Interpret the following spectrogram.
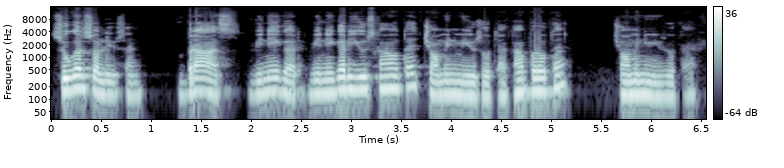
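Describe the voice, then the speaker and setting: A man teaching a science lesson to school students, reading English definitions slowly and then explaining in Hindi in an easygoing, coaxing way. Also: medium pitch, dark tone. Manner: coaxing, informal, addresses students as bhaiya. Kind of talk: classroom lecture to school students.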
